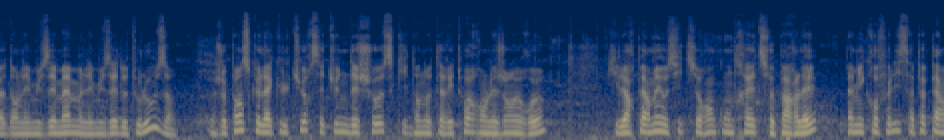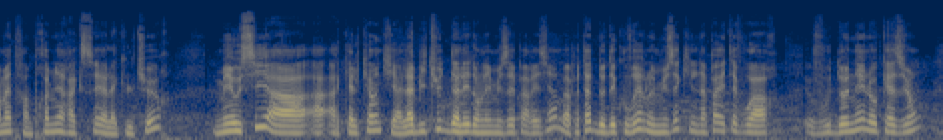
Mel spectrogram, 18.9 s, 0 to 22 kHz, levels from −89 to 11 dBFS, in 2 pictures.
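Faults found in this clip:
Galloping dit-dit-dit of short buzzes at 217 Hz, 5.35–7.01 s, about 30 dB below the audio. GSM signalling bursts from a nearby 2G phone, rectified in the audio circuit.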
